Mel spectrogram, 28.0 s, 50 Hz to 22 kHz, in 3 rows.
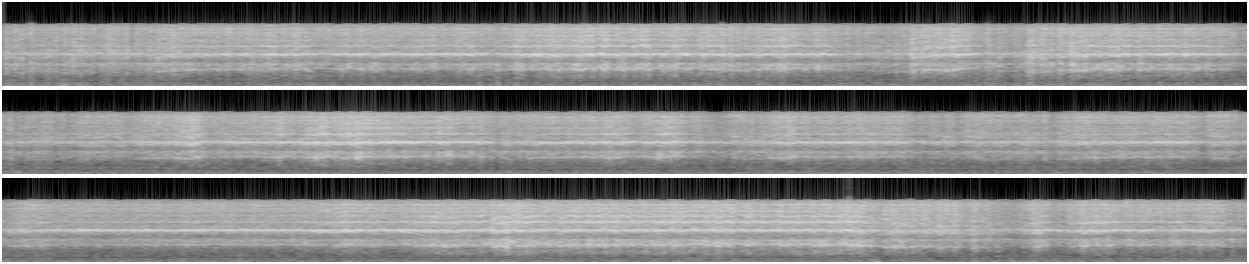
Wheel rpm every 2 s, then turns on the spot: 220, 230, 230, 220, 230, 220, 220, 220, 220, 230, 230, 200, 200, 220.
none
